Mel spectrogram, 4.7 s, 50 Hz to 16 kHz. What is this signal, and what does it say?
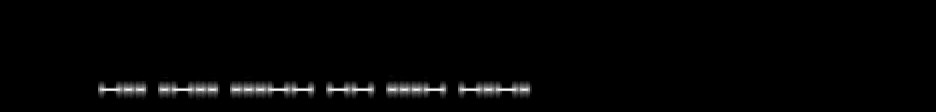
Morse code, heard as a keyed tone, about 37 wpm, 700 Hz. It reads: DL3MVC
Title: DXCC-100 Call Signs - 6 Characters - Repeated 3x - 40wpm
